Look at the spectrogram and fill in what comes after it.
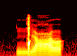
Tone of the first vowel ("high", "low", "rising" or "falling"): low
